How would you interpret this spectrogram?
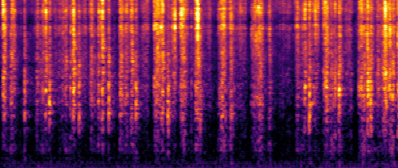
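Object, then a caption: Polymer foam sponge. A dry, porous, palm-sized yellow Scrub Daddy polymer foam sponge is scratched and squeezed with fingertips and nails. The result is a quick, uneven series of bright, crackly scratching and rustling bursts with short, dry decays over a faint low hum.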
